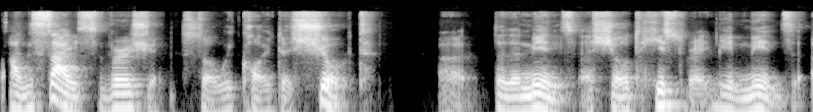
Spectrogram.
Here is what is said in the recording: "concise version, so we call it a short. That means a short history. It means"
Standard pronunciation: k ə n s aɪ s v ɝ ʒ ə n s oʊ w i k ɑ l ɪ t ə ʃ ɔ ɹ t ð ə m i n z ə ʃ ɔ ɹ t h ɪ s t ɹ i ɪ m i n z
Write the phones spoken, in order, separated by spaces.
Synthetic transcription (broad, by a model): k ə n s aɪ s v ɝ ʃ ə n s oʊ w i k ɑ l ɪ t ə ʃ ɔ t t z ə m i n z ə ʃ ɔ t h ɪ s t ɹ i ɪ m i n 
